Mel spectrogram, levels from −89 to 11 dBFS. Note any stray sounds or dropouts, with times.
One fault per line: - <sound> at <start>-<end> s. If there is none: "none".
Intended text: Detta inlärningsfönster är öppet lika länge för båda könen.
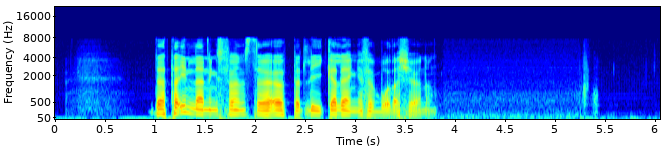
none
